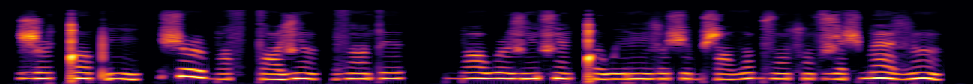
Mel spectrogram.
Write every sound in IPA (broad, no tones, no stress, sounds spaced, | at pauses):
ʐ ə˞ ǃ ʌ pʼ i | ʃ ə˞ b æ sˤ tˤ u ʑ ə̃ | zˤ ɛ̃ t ɪ | b ɑ w ə˞ ʑ ĩ ɕ ɛ̃ ǃ ə w i ɾ ĩ ɮ ʊ ʃ ɪ b ʃ ɑ ðˤ ʊ b zˤ ũ ɬ ũ sˤ ʑ ɛ ʃ b æ ɮ ə̃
